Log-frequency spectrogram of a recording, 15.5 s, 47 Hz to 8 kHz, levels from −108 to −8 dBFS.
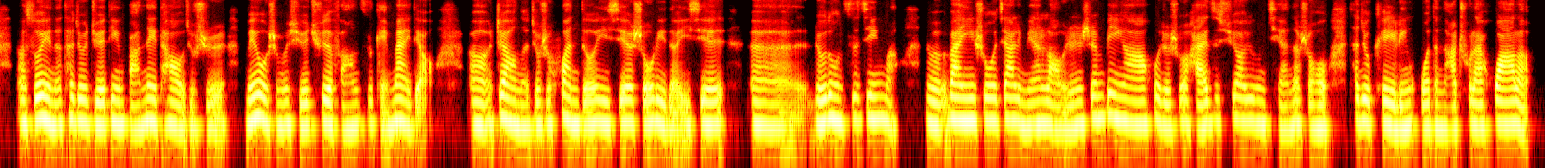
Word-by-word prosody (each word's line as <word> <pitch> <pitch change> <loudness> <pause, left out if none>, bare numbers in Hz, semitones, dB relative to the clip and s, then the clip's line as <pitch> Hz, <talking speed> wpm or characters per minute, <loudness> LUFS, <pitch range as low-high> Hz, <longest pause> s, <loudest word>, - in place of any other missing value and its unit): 啊， 190 - -2
所 195 +3 +4
以 205 - +6
呢， 175 0 0
他 205 +3 -2
就 190 -1 +2
决 175 -1 +2
定 180 0 +1
把 160 -1 -3
那 190 +2 +2
套 175 -2 -1
就 165 - -7
是 165 +3 -4 0.2
没 185 0 +2
有 210 -2 +5
什 175 -1 -2
么 170 +1 -1
学 170 -1 -1
区 170 +2 -4
的 180 - +6
房 165 -1 -4
子 180 +1 -9
给 180 - -5
卖 185 0 +2
掉。 - - -3 0.3
呃， 175 -1 0
这 220 - +1
样 190 -4 +5
呢， 165 0 -2
就 175 +1 -2
是 175 - -4
换 185 0 +1
得 180 +1 +1
一 180 -1 +1
些 185 +2 +2
手 180 0 +2
里 185 -3 +1
的 150 - -2
一 - - -3
些， 175 +1 +1 0.2
呃， 175 -2 -3
流 185 +1 +4
动 205 -2 +4
资 195 +3 -6
金 210 0 0
嘛。 195 -4 -2 0.3
呃， 180 -3 +1
万 205 -2 +6
一 200 - +5
说 200 0 +1
家 200 +1 0
里 195 - 0
面 175 +1 0
老 165 -4 0
人 165 +3 -1
生 210 +4 -1
病 215 -3 +1
啊， 180 -1 +1
或 195 +2 -3
者 170 - -1
说 185 +3 -3
孩 165 -1 +1
子 190 - -7
需 190 +2 -9
要 200 - -1
用 185 -2 -2
钱 165 -3 -8
的 175 +1 -1
时 - - -5
候， 160 0 0 0.2
他 195 - -3
就 190 -1 +2
可 180 0 -1
以 170 - +4
灵 160 +2 +1
活 165 0 0
地 165 - -4
拿 155 -1 -3
出 165 - -9
来 165 - +2
花 175 +2 +3
了。 170 -4 0
180 Hz, 320 characters per minute, -21 LUFS, 170-190 Hz, 0.3 s, 以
